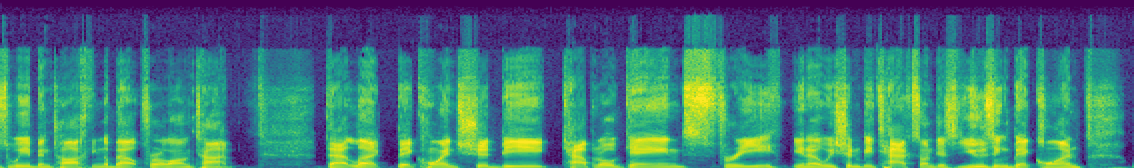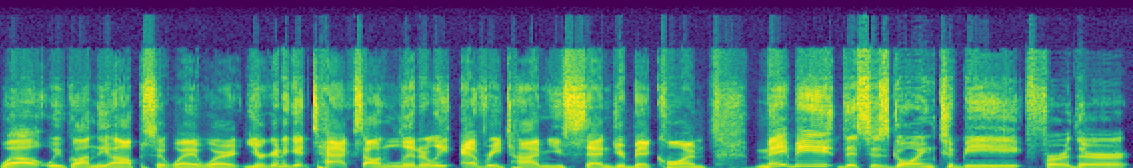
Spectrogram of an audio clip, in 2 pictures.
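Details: Adult male speaker; normal speech.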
